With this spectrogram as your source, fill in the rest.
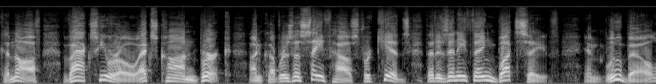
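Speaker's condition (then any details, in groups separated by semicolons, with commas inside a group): No condition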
